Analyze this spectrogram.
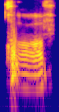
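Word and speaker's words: ق: Then cough will has to be pronounced. Visualize this part with the tongue and start saying with me cough. Right. This has to be read pur cough.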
